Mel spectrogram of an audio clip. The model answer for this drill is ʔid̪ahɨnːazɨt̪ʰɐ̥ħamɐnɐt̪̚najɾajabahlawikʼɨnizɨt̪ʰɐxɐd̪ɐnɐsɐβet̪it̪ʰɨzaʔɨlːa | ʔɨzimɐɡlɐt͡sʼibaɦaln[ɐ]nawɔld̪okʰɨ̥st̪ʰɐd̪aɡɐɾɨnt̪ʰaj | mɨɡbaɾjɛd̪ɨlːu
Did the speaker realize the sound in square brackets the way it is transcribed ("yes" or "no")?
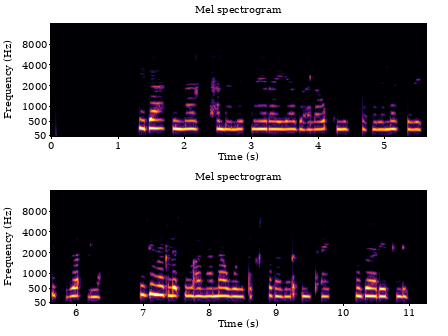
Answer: no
